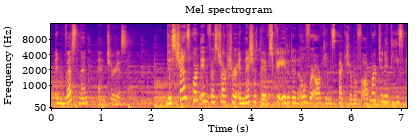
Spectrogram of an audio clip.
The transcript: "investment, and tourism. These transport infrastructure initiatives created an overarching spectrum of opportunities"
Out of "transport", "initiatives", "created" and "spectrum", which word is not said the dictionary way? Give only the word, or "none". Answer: initiatives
